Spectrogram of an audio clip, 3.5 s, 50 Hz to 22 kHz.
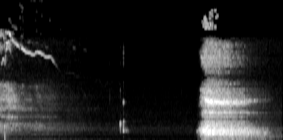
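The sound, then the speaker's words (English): A person demonstrating a deep breath: a faint breathy sound, a quiet pause, then one long, loud exhale like a heavy sigh. “Take 5 deep breaths like this.”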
